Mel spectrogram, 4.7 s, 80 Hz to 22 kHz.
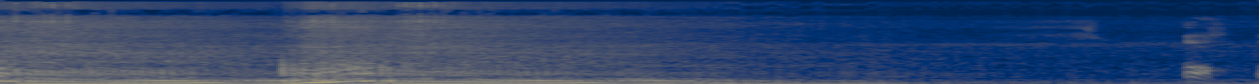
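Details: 1969 Holden HT Premier, first start after sitting, in neutral: engine catches and runs, then revs freely, rising and falling cleanly, and settles into a steady, even idle with no knocks. Back from the dead, running normally.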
